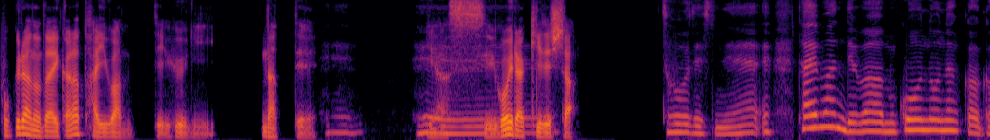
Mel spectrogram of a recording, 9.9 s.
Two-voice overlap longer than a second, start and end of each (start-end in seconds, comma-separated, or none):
4.2-5.7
